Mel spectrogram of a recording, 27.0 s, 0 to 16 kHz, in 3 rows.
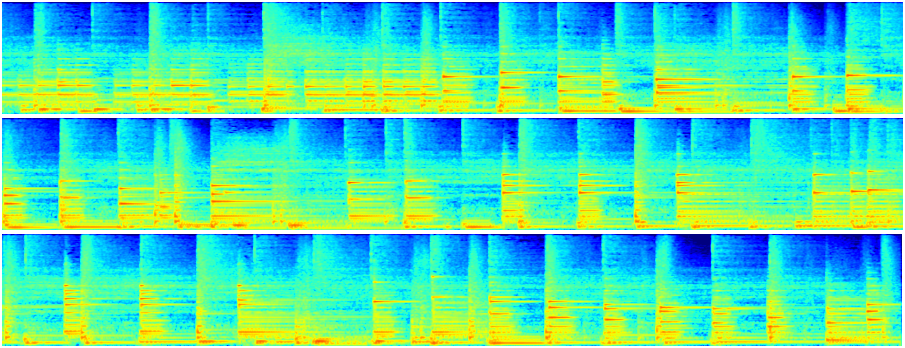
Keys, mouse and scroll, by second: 0.3 g, 2.1-3.2 middle drag, 3.2 click, 3.9 g, 5.6 r, 7.3-8.4 middle drag, 8.4 scroll down 2, 8.6-9.5 middle drag, 9.5-11.5 scroll up 1, 12.0 click, 12.9 click, 13.4 click, 15.8 r, 18.2 g, 19.2 g, 20.8 click, 21.1-22.6 middle drag, 22.6 ctrl+z, 23.0 g, 24.3-25.2 middle drag, 25.2 click, 25.5-26.7 middle drag, 26.7 click.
